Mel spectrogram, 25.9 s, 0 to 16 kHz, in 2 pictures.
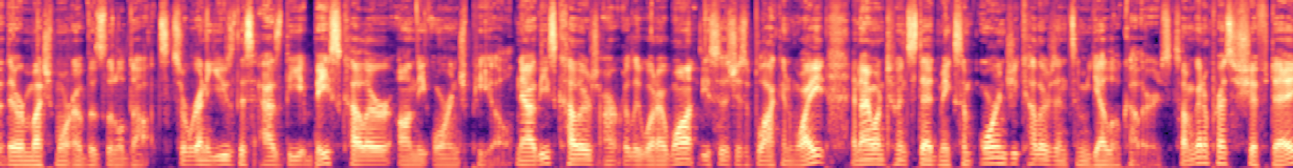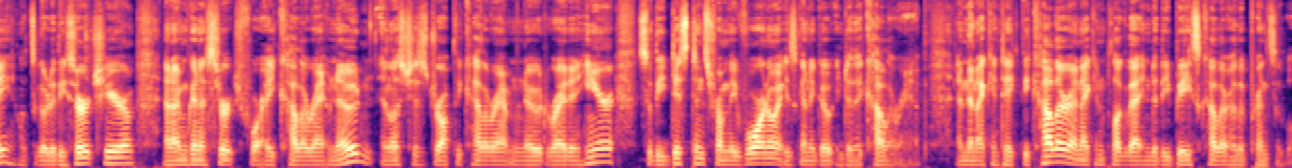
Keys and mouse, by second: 1.2 shift+click, 4.1 middle click, 8.5 click, 11.3 middle click, 12.1 shift+a, 18.5 click, 20.7 click, 21.3 middle click, 21.6 click, 22.1 middle click, 23.1-25.5 drag.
